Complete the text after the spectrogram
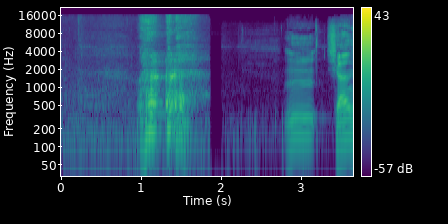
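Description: A middle-aged man speaks through a microphone.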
